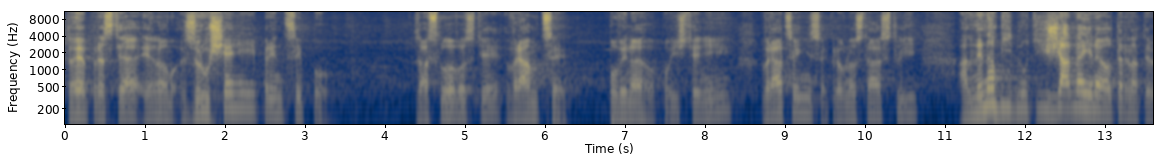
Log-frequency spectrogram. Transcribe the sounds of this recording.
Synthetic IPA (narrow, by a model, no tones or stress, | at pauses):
t̪o̞jɛpɾo̞scɛjʔɛno̞mzɾuʃɛɲiːpɾɪnt͡sɪpṵ | zaːsluɦovo̞scɪvɾaːmt͡sɪ̰ | po̞vɪnɛːɦo̞̰po̞̰jɪʃcɛɲiː | vɾaːt͡sɛɲiːsɛ̰kɾovno̞st̪aːr̥st̪viː | ʔanɛnabiːdnuciːʒaːdnɛːjɪnɛːʔalt̪ɛɾnat̪ɪvɪ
